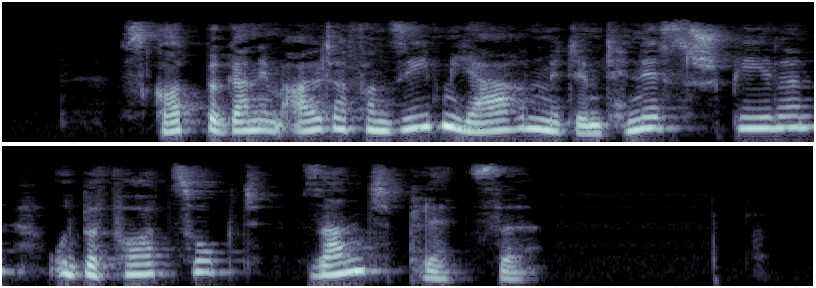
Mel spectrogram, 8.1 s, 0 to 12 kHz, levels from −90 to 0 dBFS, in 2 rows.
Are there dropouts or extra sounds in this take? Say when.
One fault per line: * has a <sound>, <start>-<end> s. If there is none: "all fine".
all fine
